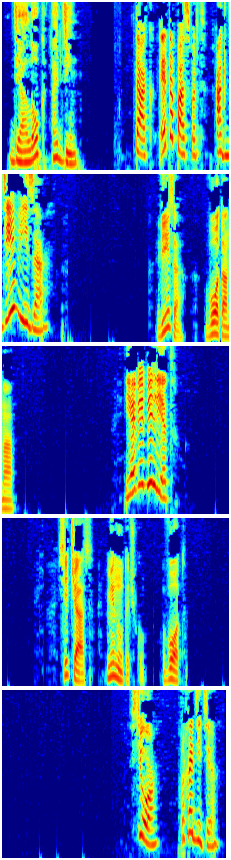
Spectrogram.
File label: dialog, russian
